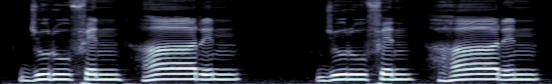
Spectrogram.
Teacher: آگے ہا آ گیا ہے تو ہم غنہ نہیں کریں گے کیونکہ حروف حلقی ہے یہ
